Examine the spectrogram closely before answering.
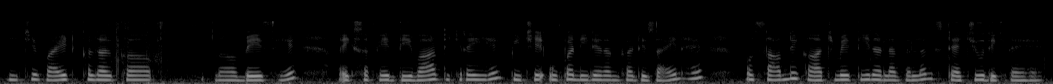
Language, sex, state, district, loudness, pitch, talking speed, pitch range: Hindi, female, Bihar, Gopalganj, -38 LUFS, 210 Hz, 170 wpm, 195-220 Hz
